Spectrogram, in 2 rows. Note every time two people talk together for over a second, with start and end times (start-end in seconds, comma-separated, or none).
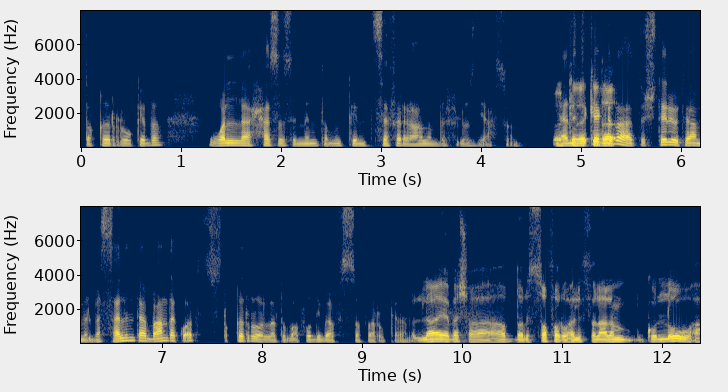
none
